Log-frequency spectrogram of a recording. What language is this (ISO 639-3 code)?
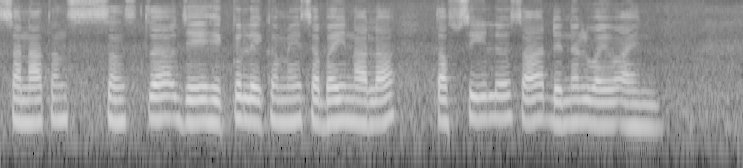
snd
